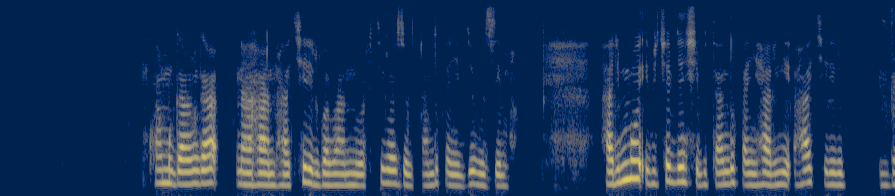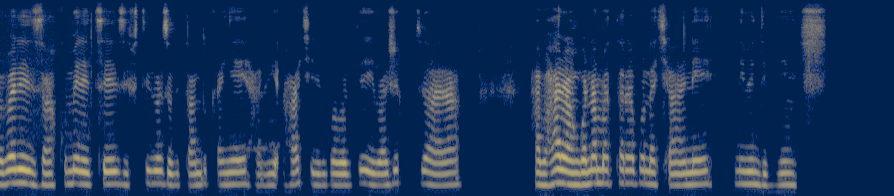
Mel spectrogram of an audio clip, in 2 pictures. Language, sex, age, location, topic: Kinyarwanda, female, 18-24, Kigali, health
